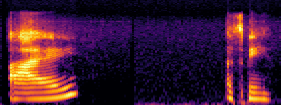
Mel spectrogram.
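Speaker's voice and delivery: soft, halting that's me; stunned quiet. Retold or imitated. Sitting in silence after the documentary, soft and halting. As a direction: say it soft, barely believing. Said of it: "I'm like".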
